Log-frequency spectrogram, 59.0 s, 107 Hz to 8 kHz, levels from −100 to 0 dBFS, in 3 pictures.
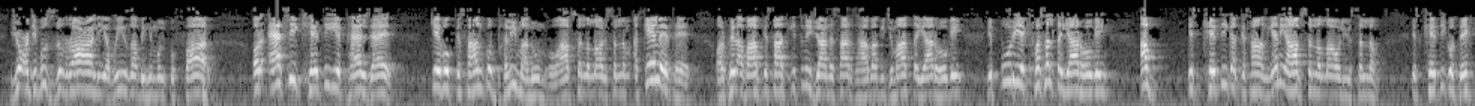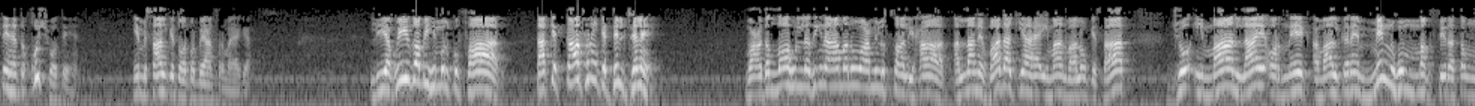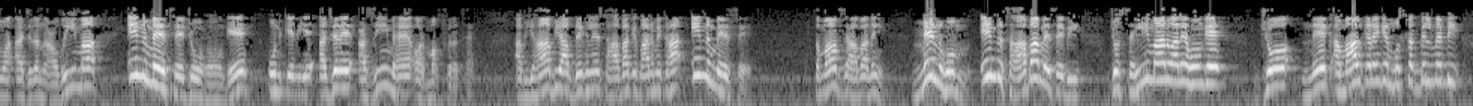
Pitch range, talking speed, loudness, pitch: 175-260 Hz, 165 wpm, -17 LUFS, 205 Hz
